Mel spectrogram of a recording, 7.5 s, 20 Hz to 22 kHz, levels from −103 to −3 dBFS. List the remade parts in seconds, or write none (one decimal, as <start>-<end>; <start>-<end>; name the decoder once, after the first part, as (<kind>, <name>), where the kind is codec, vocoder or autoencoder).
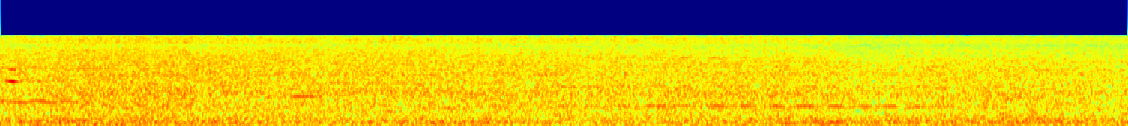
none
